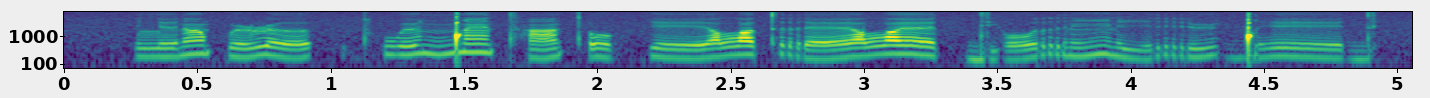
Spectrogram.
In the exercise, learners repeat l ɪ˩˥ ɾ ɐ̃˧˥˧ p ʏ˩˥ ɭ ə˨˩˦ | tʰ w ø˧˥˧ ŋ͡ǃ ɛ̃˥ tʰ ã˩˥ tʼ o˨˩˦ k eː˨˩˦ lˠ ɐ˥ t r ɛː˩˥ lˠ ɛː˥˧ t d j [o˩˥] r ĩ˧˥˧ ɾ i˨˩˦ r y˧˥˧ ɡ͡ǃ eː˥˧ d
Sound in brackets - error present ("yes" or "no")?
no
